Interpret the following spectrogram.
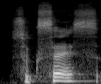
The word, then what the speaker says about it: success: Success, with the stress on the cess, success.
